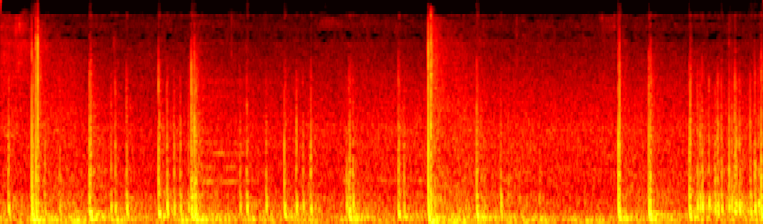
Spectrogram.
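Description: Aerial fireworks show, shells bursting in quick succession: a dense run of booms and crackles over a low rumble, with sharper reports standing out about a quarter second in and again about three seconds in.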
